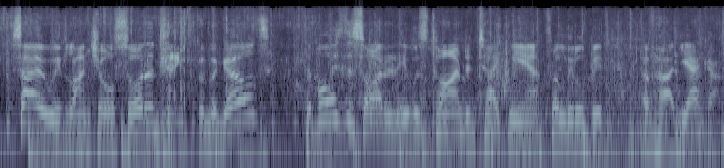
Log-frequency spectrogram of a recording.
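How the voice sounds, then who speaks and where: A man's voice: on the high side, very animated, normal speed, background noise. A man with an Australian accent presenting a travel program, mixing scripted narration with casual chat in a playful, colloquial storytelling manner. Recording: loud music bed behind the voice. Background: music.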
